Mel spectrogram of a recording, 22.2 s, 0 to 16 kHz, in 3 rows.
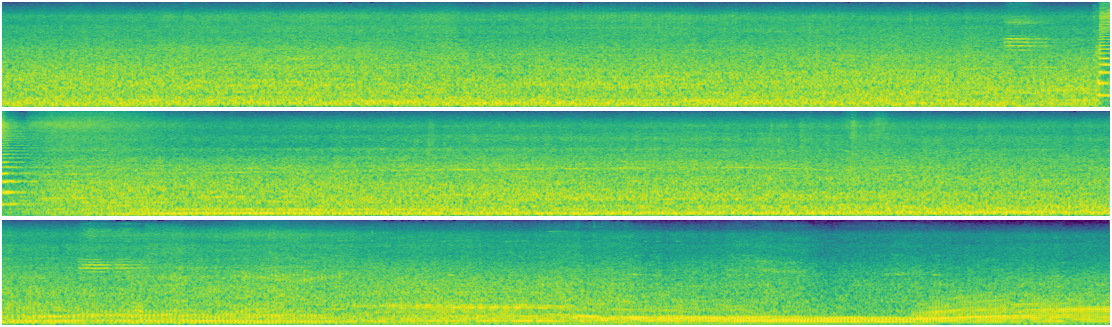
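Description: The six-cylinder diesel engine of a Scania K410iB double-decker coach runs as the coach pulls away. About seven seconds in there is a single short, sharp, loud burst. Near the end the engine note falls and climbs again as it revs.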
